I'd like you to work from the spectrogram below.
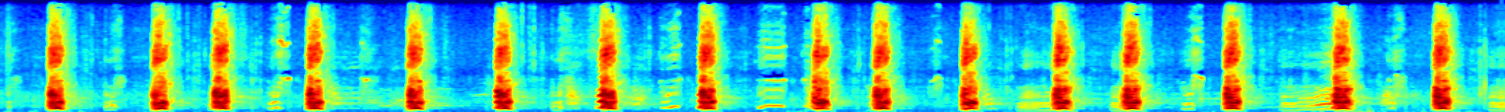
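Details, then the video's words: Long, steady run of about fifteen loud barks from a female Golden Retriever, spaced roughly a second apart, with faint whines mixed in. She is said to seldom bark but to keep it up endlessly once started. ""Bellen", Golden Retriever"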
